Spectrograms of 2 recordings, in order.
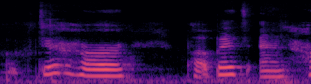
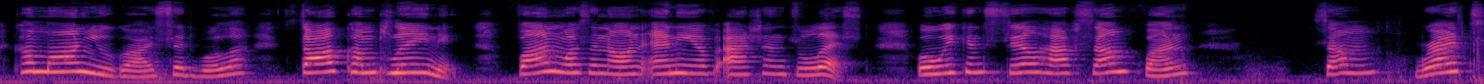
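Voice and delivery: higher, louder bossy cheer-up; bossy girl Willa; 8 semitones higher, 6 dB louder than usual. A narrator's reading. Willa telling the hungry campers to stop complaining, loud and higher. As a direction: snap them out of complaining, then coax.

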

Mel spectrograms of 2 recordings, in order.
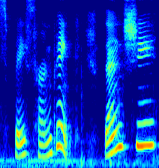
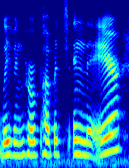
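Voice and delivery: usual speaking voice

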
